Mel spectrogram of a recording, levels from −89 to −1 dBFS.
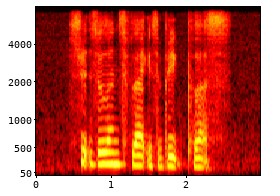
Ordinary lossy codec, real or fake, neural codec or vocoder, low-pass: none; fake; codec, 16 kHz, 16 kbps, FreqCodec, smaller model; 7.2 kHz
